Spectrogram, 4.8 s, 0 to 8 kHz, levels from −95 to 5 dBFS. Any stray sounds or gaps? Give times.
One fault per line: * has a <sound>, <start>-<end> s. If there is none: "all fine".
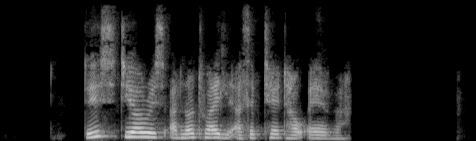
all fine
